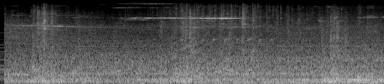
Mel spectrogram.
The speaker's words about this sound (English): a steady stream of diesel buses pulled into NJ Transit's main depot in Camden.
